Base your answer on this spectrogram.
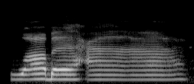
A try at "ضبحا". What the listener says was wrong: Mark the word bata. yeah, not ta. Where is ba?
